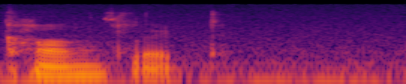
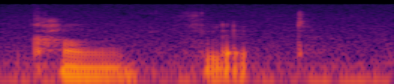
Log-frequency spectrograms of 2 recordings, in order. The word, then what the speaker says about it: conflict: to highlight something here when the O is stressed like conflict in occupation it is pronounced like ah are occupation conflict again a great phrase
